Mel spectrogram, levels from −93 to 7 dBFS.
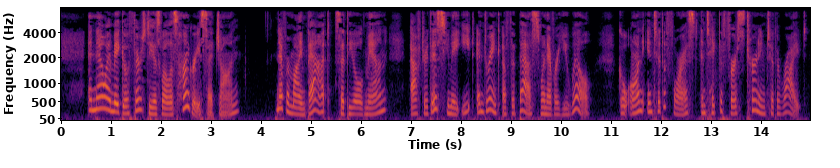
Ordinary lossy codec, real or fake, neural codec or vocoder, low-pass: MP3, 32 kbps; real; none; 7.2 kHz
